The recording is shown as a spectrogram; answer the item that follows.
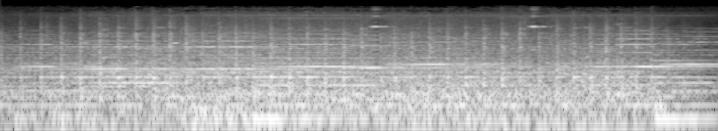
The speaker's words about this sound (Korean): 사랑스러운 어린 아들은 자기 아버지가 철도를 연결시켜 놓으면 승객들을 태운 기차가 기적을 울며 빠르게 지나가는 장면을 지켜보는 것을 좋아했습니다.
